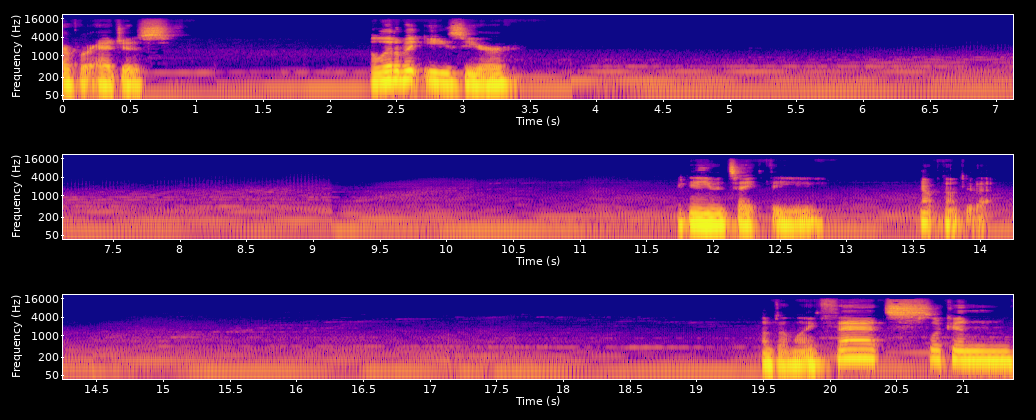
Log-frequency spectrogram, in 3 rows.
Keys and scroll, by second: 5.2 ctrl+z, 5.4 ctrl+z, 5.7 ctrl+z, 6.0 ctrl+z, 6.3 ctrl+z, 10.7-12.0 typing, 14.1-15.8 typing.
